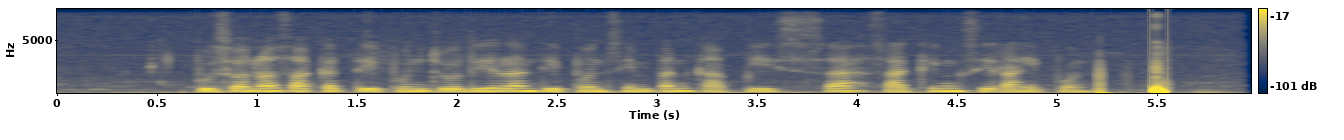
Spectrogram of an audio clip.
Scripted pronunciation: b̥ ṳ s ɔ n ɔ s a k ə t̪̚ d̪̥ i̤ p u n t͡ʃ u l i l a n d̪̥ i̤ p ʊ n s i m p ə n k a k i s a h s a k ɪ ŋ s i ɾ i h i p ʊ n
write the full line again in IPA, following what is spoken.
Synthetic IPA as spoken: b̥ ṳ s ɔ n ɔ s a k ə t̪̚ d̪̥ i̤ p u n t͡ʃ u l i l a n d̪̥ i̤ p ʊ n s i m p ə n k a p i s a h s a k ɪ ŋ s i ɾ a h i p ʊ n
